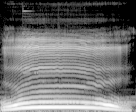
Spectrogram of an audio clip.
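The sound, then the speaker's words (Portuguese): A hungry calf moos in one long, steady bellow lasting over two seconds, loud, with a slight rise before it tapers off, waiting to nurse while its mother is milked. No one speaks. “Esse Betinho puxou o pai. Tem uma fome de leão. Tem uma fome de touro.”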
